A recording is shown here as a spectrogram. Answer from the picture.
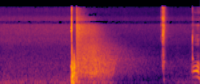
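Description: A single gunshot about a second and a half in, echoing away over about a second. Two faint clicks follow near the end.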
